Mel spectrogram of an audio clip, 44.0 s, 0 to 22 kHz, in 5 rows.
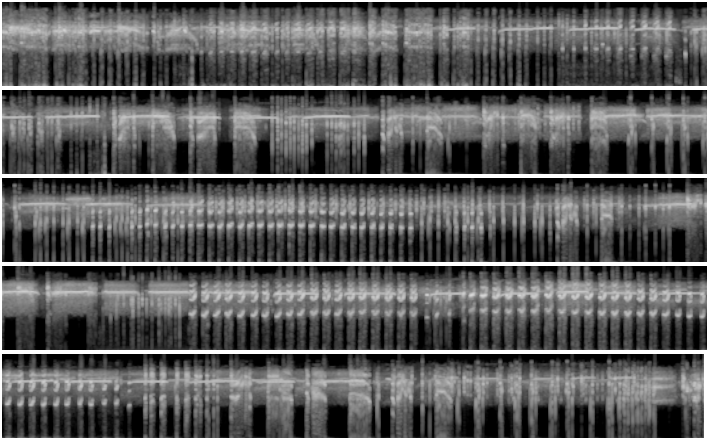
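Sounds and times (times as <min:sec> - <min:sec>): swiftlet chirps twittering: 0:00.0 - 0:12.0, 0:25.8 - 0:42.7.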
